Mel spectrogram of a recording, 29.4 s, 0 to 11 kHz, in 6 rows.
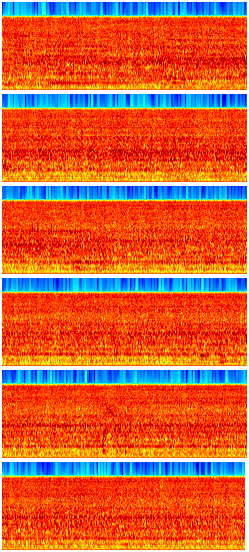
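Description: Honda Odyssey 3.5-litre VTEC V6 idling steadily while the engine is test-run.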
